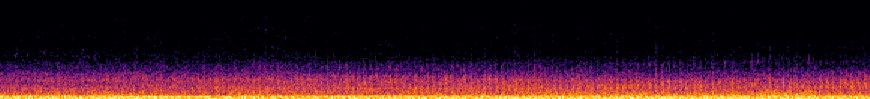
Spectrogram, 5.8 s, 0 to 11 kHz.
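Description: Small single-cylinder Honda motorcycle engines held at steady high revs near top speed, about 130 km/h, with heavy wind rushing over the microphone. The engine note stays level, with no revving up or down.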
